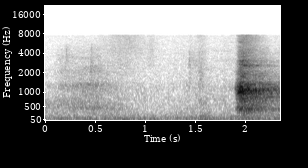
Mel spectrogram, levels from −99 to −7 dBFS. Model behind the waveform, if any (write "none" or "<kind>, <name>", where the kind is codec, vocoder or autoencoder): none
